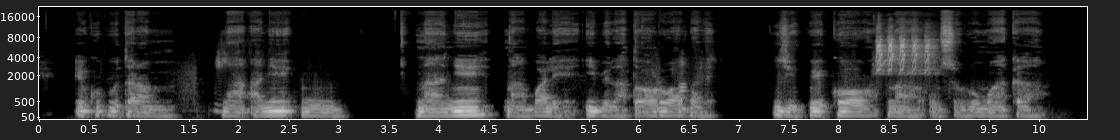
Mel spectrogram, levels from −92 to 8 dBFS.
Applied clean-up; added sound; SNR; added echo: neural mask model Resemble Enhance denoiser.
